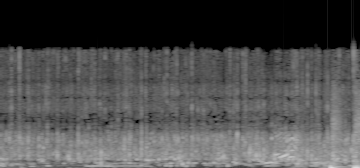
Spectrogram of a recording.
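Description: Shallow stream running over stones, a steady rush of water, with children's voices in the background.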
